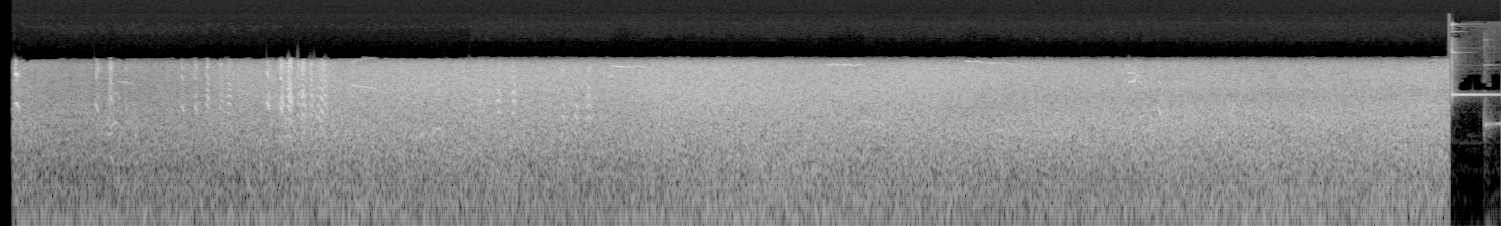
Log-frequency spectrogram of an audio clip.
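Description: A steady rushing noise with a few faint, short, high bird-like chirps over it, and a cluster of clicks about two to three seconds in.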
